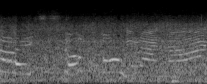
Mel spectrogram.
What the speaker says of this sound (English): there's a lot of water in the river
